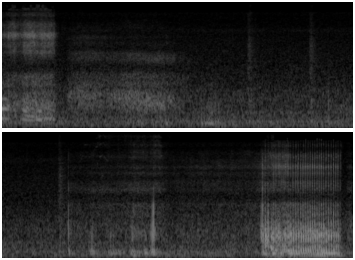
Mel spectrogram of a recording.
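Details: Sleeping pug with moving eyes: soft snorting snores with a louder rasping snort near the end; snoring.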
